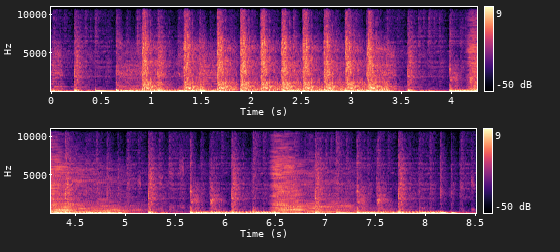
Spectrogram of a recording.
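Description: A Hi-Point carbine fires on an outdoor range, a long run of loud, sharp rapid shots in quick succession with short pauses between strings, close and dominant.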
